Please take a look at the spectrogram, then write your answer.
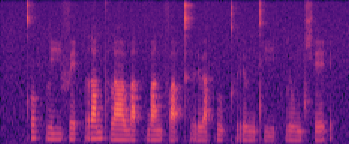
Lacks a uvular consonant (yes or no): yes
